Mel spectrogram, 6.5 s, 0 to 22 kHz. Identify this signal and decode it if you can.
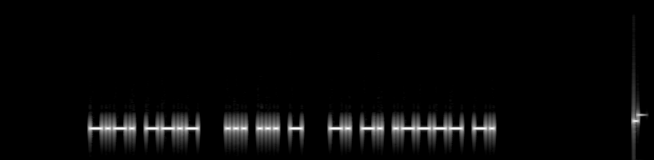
Morse code, heard as a keyed tone, about 31 wpm, 700 Hz. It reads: CQ SST NN1N
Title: K1USN SST QSO Practice - 30wpm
